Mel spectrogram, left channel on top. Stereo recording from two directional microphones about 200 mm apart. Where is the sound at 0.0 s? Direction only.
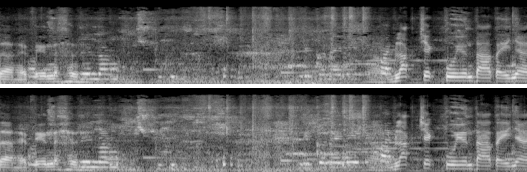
20° left (ahead or behind).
